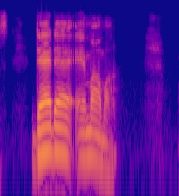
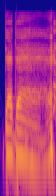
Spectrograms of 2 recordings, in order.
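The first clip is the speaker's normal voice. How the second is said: put-on toddler dada; 6 semitones lower than usual. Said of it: "he looks me dead in my eyes and he says".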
